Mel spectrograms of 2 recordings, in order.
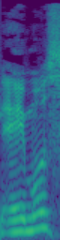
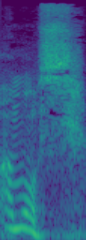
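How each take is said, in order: First: The name is said with an English pronunciation. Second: The name is said with a Hebrew pronunciation. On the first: The speaker calls it wrong. "Until now, you've been Amos" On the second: The speaker calls it right. "From now on, you're Amos"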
